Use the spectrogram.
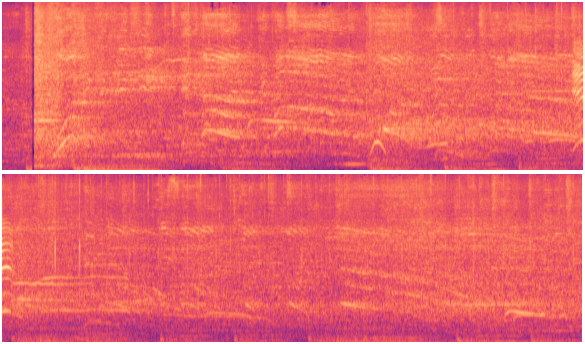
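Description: An ice hockey crowd at a Washington Capitals round-two playoff game fills the arena with a steady loud roar, swelling cheers, whoops and sharp slams and bangs, under close talk.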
